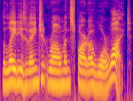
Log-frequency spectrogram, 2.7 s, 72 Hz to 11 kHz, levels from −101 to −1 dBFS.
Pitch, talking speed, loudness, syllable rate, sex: 170 Hz, 205 wpm, -16 LUFS, 5.1 syllables/s, male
